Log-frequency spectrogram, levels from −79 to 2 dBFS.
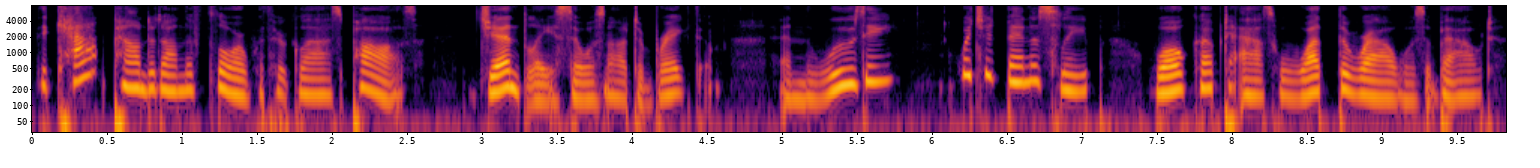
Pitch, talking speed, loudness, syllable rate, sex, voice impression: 185 Hz, 190 wpm, -21 LUFS, 4.7 syllables/s, female, feminine, adult-like, tensed, bright, halting, friendly, unique, slightly intense, slightly sharp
